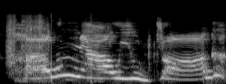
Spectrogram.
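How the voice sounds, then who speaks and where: Woman doing nasty bossy duke, shakespeare reading, really slow, bright hard voice, close and dry. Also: high voice, creaky, dry recording, exaggerated voice. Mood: menacing. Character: cruel, commanding nobleman Cornwall, sadistic interrogator. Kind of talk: Shakespearean readers' theatre.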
